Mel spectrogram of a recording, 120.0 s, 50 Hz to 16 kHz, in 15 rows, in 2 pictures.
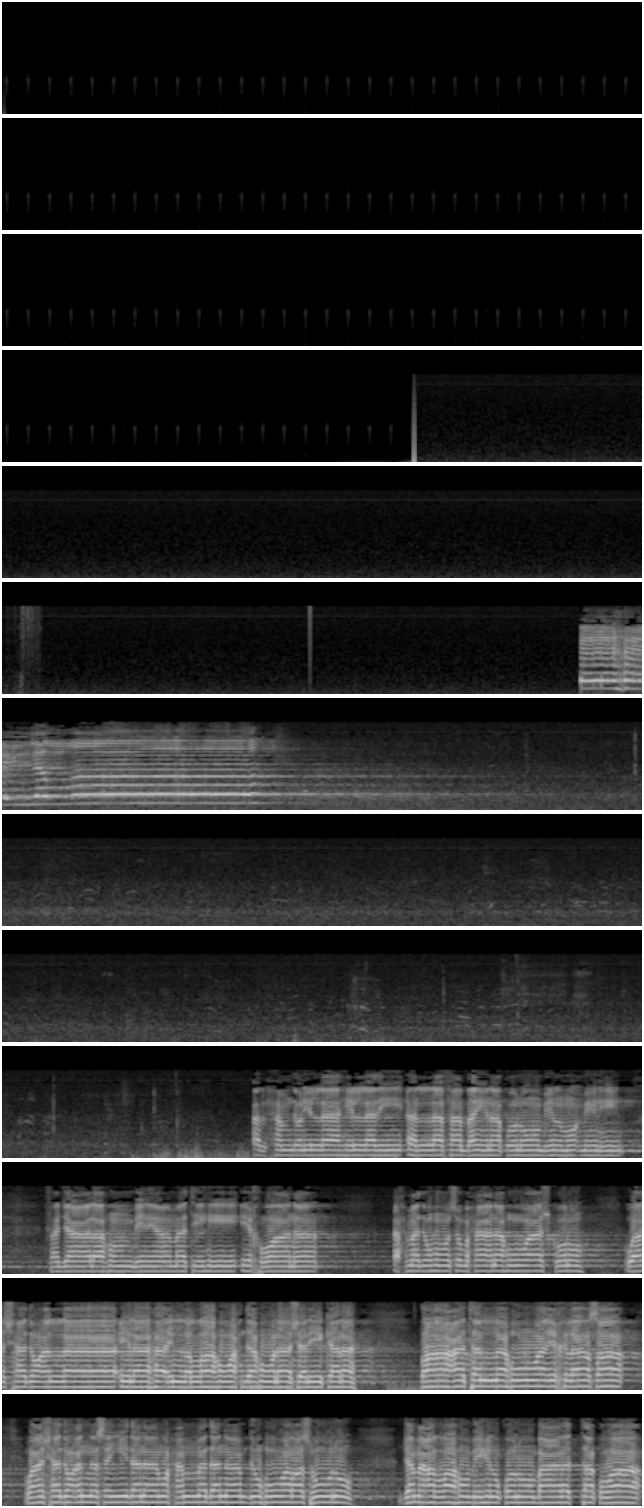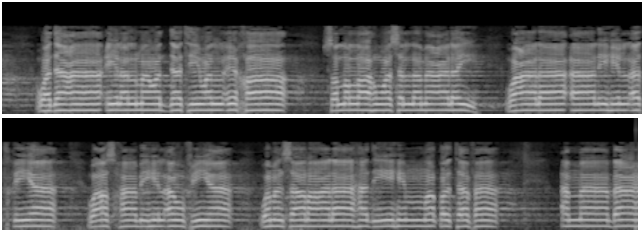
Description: تاريخ النشر ١٩ ذو القعدة ١٤١٧ هـ المكان: المسجد الحرام الشيخ: عمر السبيل عمر السبيل العدوان على أهل فلسطين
